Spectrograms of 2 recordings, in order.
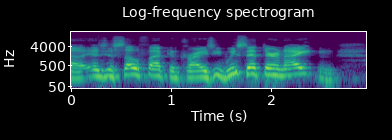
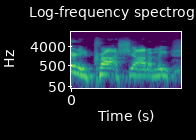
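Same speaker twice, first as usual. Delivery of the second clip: normal talking voice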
